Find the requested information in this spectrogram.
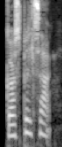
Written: gospelsang

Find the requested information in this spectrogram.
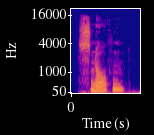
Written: snorken

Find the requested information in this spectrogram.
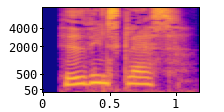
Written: HEDVINSGLAS

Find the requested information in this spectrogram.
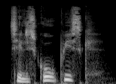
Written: teleskopisk

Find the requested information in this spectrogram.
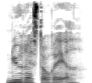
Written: nyrestaureret

